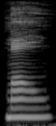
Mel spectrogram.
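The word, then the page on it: mao: tone 2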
